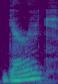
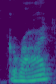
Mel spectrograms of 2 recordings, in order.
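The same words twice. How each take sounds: First: "garage" as GARE-idge; stress on first syllable. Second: "garage" as guh-RAHZH; stress on second syllable. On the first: Showing the other pronunciation, garage as GARE-idge. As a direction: say "garage" to rhyme with carriage. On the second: Comparing words across countries, garage as guh-RAHZH. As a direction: say "garage" with a long ah at the end. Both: Shown as a demonstration. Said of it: "that's also pronounced".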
